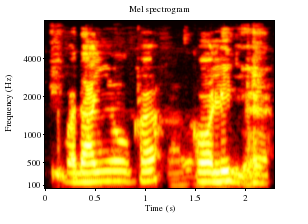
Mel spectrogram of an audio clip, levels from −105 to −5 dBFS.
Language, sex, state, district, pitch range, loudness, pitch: Hindi, male, Uttar Pradesh, Budaun, 170-180 Hz, -16 LUFS, 175 Hz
